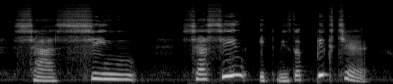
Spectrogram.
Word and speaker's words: 写真: This kanji and this one that we're going to learn, the next one, together we pronounce 写真.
